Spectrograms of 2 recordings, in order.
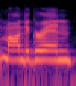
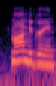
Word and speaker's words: mondegreen: it is called a mondegreen I think I'm saying it right it could be mondo grin but it's mo and degr een mondegreen and it is a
